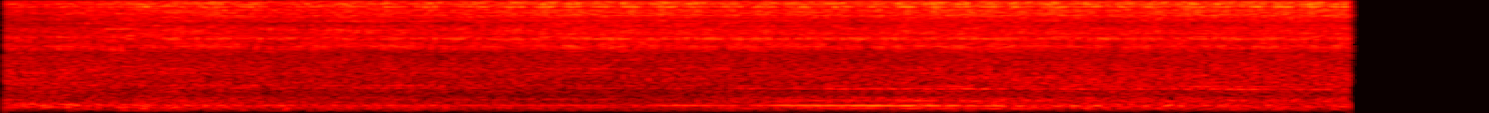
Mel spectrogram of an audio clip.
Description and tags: MySounds GWAEtoy Bike
field, recording, TCR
